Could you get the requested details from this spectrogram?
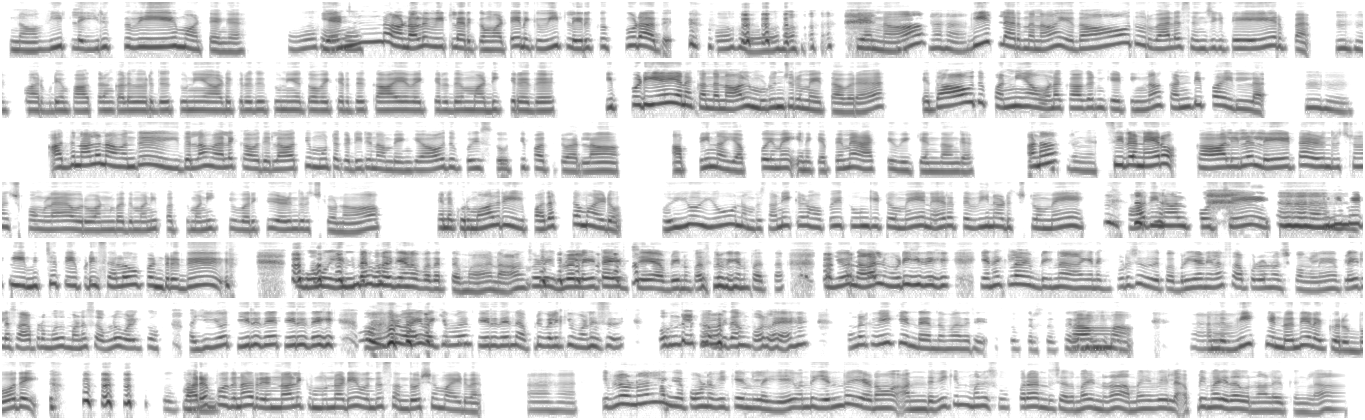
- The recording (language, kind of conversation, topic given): Tamil, podcast, வாரம் முடிவில் நீங்கள் செய்யும் ஓய்வு வழக்கம் என்ன?
- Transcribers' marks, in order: other background noise; laugh; laughing while speaking: "ஓஹோ!"; laugh; in English: "ஆக்டிவ் வீக்கெண்ட்"; laugh; other street noise; laughing while speaking: "ஓ! இந்த மாதிரியான பதட்டமா? நான் … ஐயோ நாள் முடியுதே!"; chuckle; laugh; laugh; laughing while speaking: "ஐயையோ! தீருதே தீருதே! ஒவ்வொரு வாய் … அப்டி தான் போல?"; laugh; laugh; tapping; in English: "வீக்கெண்ட்"; laugh; in English: "வீக்கெண்ட்லயே"; in English: "வீக்கெண்ட்"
